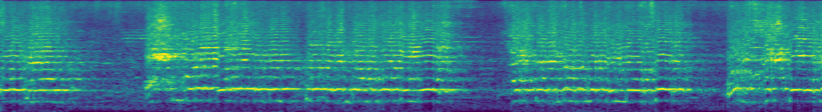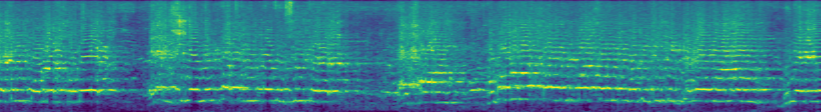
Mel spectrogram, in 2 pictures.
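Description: A man speaks forcefully into a microphone, heard through a loudspeaker outdoors.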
